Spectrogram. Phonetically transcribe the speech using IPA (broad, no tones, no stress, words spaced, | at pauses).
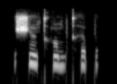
ʃə̃kʰɔ̃bkʰəp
